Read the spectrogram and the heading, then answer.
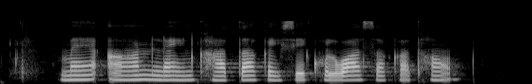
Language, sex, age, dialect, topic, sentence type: Chhattisgarhi, female, 31-35, Central, banking, question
